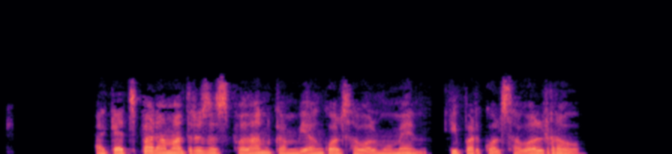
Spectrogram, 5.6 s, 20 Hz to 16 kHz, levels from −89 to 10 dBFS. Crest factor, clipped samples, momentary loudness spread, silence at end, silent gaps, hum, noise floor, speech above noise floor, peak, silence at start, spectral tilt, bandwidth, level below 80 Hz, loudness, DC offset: 18 dB; under 0.1%; 7 LU; 0.75 s; 3.60-3.70 s; none; under -90 dBFS; over 71 dB; -2 dBFS; 0.8 s; -5 dB/octave; 8 kHz; -62 dBFS; -20 LUFS; under 0.1%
